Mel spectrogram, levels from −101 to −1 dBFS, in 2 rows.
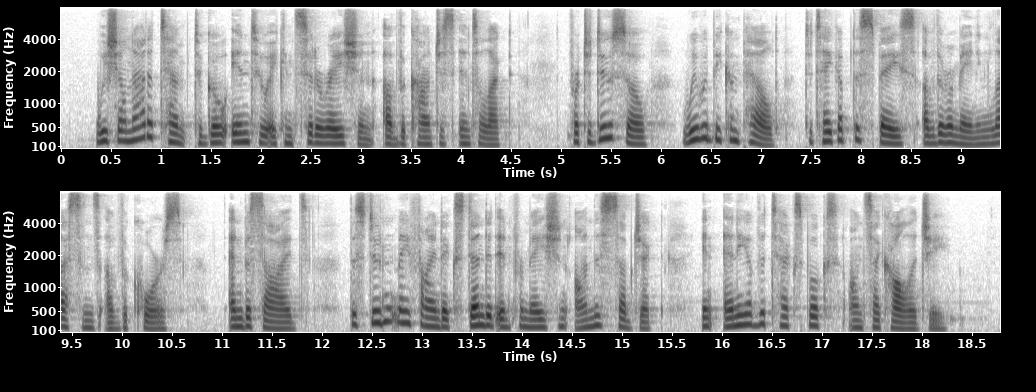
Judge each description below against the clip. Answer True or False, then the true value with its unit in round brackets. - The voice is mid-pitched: True (170 Hz)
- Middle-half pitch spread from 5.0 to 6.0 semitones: True (5.3 semitones)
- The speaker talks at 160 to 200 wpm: True (165 wpm)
